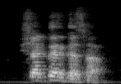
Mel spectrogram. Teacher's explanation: शक्कर का सा उच्चारण स्थान तालु, इसलिए इसका वर्ग हो जाएगा तालव्य।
